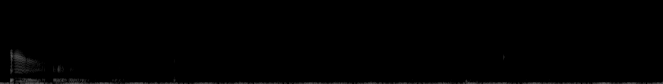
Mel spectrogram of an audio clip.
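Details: Japanese girl's hunger stomach growling (borborygmi) after 16 hours without food, starting after drinking mineral water, recorded directly over the stomach: a brief squealing gurgle, then low bubbling rumbles.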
